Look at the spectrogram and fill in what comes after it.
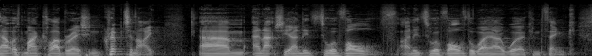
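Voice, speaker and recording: Very fast speech comes from a man. His pitch is fairly low. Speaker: workplace futurist, speaker. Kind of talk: workshop talk. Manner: loud; animated.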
